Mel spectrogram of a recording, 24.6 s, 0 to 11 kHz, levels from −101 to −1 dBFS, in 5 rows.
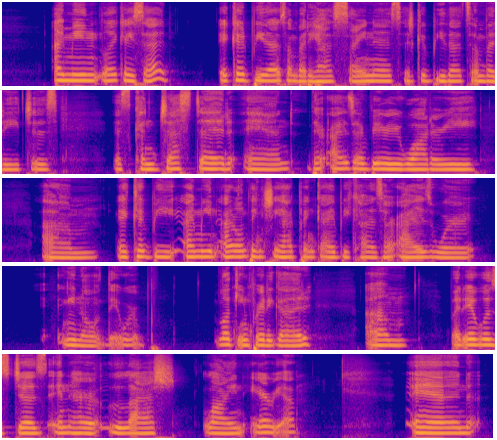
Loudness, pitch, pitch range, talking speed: -29 LUFS, 215 Hz, 205-225 Hz, 150 wpm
